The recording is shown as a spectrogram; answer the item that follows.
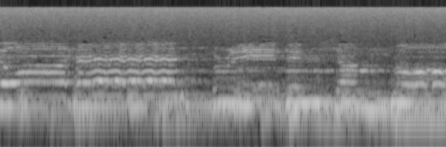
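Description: Gospel song with singing voices held in wavering vibrato over what sounds like guitar accompaniment.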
